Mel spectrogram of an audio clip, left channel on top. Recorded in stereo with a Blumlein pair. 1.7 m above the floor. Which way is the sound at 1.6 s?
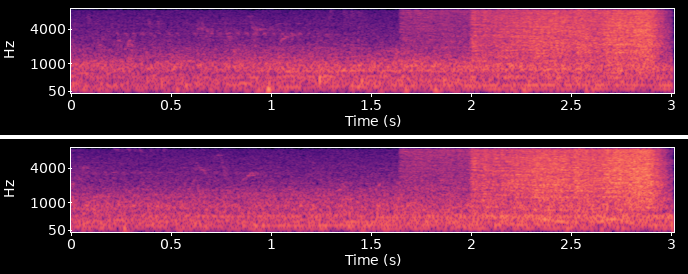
10° right.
